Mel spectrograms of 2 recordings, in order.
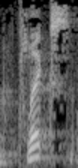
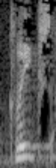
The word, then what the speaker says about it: cliques: That's why we use the term cliques or cliques. I looked up how to pronounce that. Either one's acceptable.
